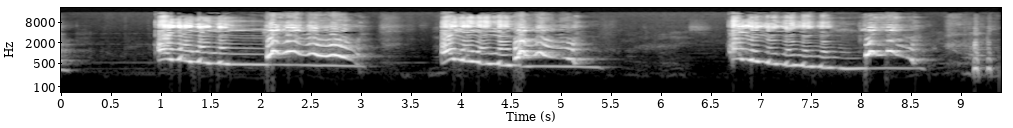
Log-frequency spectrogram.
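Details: An Alaskan Malamute howls along with its owner, giving three drawn-out, wavering howls with short pauses between them.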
